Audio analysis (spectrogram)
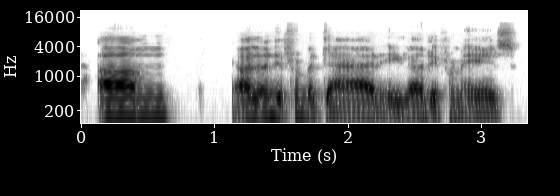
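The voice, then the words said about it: Put-on American accent. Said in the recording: “in an American accent, obviously.”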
